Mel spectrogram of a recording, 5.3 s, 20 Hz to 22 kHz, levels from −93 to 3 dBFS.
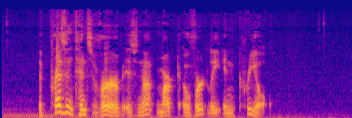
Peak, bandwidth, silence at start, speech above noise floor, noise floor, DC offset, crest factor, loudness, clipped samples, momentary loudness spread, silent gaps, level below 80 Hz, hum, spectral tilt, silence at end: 0 dBFS; 16 kHz; 0.05 s; 34 dB; -50 dBFS; under 0.1%; 18 dB; -17 LUFS; under 0.1%; 14 LU; none; -48 dBFS; none; -5.5 dB/octave; 1.1 s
